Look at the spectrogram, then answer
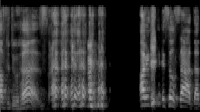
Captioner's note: both laughing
